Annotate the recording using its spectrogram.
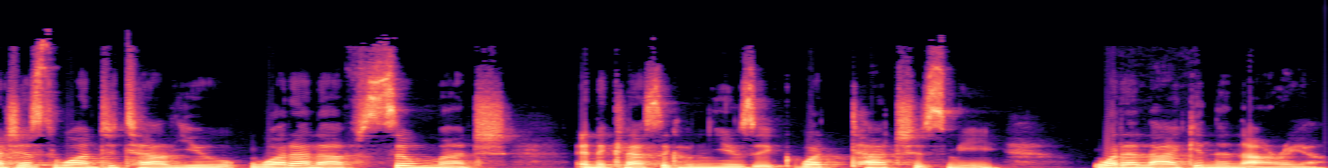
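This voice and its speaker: A woman with a German accent at medium pitch, fairly slow pace, fairly even intonation and very even loudness. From Austria. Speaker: opera singer and podcast host. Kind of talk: solo podcast monologue.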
